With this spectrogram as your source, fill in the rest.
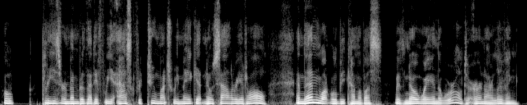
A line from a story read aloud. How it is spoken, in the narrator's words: She kept pleading with me and saying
